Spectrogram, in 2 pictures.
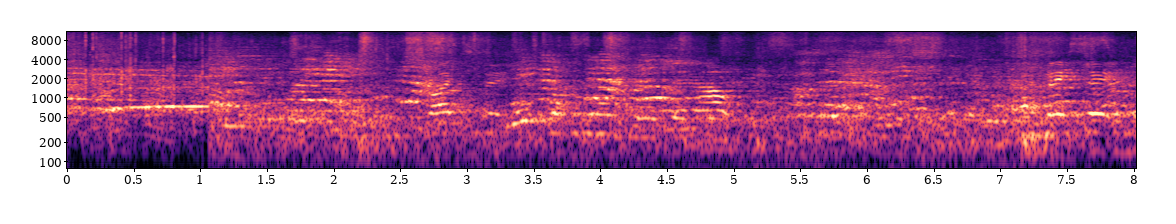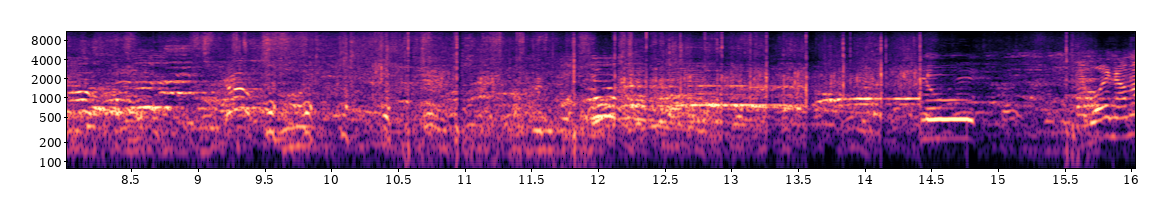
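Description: Spectators talk and call out in a large echoing hall.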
